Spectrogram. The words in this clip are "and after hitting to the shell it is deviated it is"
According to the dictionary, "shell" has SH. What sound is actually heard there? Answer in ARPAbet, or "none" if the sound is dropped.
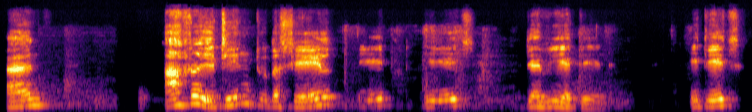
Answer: S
